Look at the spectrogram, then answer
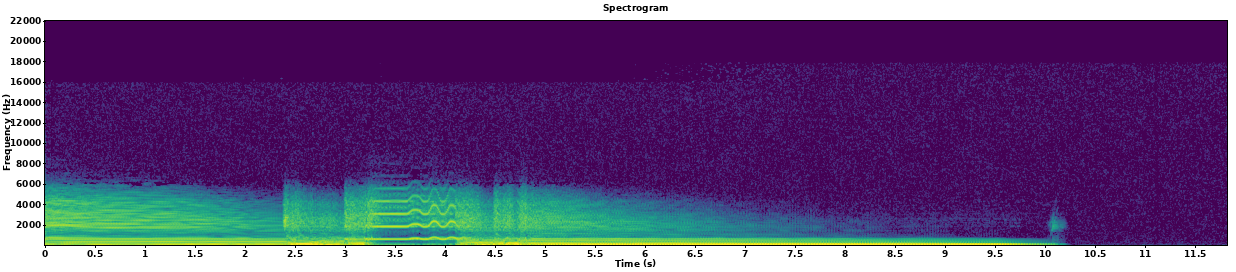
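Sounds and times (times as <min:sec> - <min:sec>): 
nu metal low gain electric guitar: 0:00.0 - 0:10.2.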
